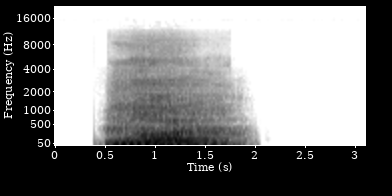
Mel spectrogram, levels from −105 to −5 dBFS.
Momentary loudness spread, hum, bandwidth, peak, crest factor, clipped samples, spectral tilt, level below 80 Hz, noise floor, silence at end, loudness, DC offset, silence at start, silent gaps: 18 LU; none; 5.8 kHz; -6 dBFS; 14 dB; under 0.1%; -8.5 dB/octave; -22 dBFS; under -90 dBFS; 1.25 s; -22 LUFS; under 0.1%; 0.5 s; none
